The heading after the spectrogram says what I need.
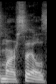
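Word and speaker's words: Marseilles: she got you love it's marceles it's Marcel's Illinois I I never knew there was another way to pronounce that word until later yeah um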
